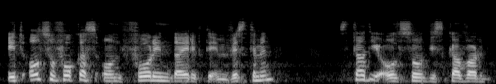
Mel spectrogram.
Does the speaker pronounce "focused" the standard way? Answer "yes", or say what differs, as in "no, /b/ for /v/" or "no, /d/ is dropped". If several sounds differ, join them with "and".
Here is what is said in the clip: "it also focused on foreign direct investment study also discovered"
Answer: no, /t/ is dropped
